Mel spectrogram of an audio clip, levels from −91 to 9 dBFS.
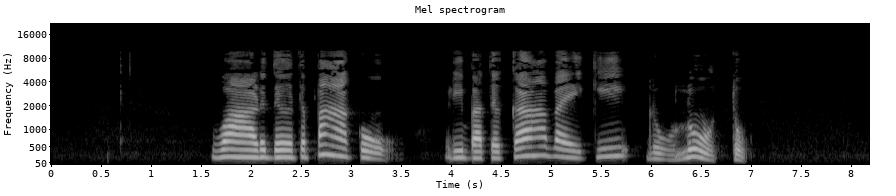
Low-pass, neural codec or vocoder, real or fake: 9.9 kHz; none; real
